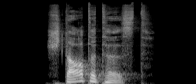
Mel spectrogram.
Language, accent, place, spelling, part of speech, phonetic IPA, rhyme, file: German, Germany, Berlin, startetest, verb, [ˈʃtaʁtətəst], -aʁtətəst, De-startetest.ogg
- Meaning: inflection of starten: 1. second-person singular preterite 2. second-person singular subjunctive II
